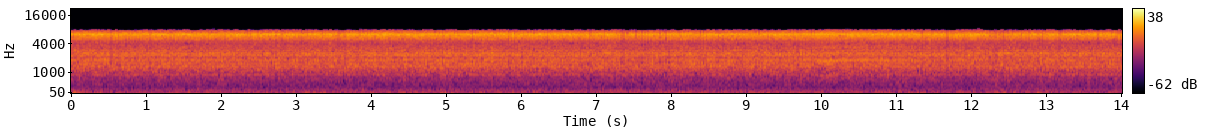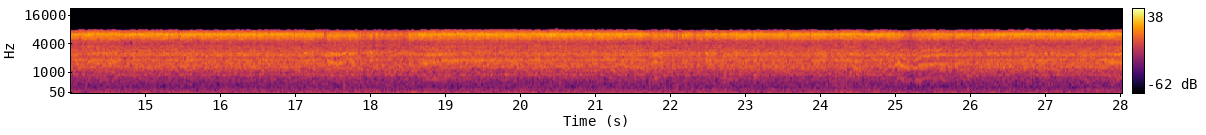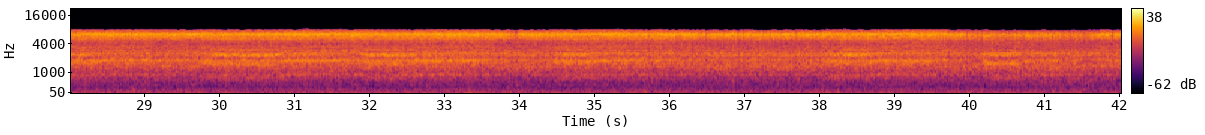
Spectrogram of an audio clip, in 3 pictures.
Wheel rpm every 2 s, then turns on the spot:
230, 230, 230, 230, 240, 230, 230, 230, 230, 230, 230, 230, 220, 230, 230, 220, 230, 230, 240, 230, 230.
none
